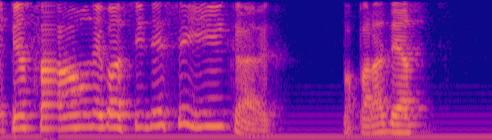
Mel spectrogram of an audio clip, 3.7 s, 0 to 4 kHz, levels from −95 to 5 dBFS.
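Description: Mains hum runs through the whole clip, a steady 60 Hz tone sitting roughly 20 dB below the speech. It comes from the power line leaking into the signal, most often through a ground loop or a transformer close to the cabling. It is heard as a constant low drone with a few low harmonics above it, present under the talking and in the pauses alike.

A call audio freeze occurs from 0.32 to 0.45 s. For about 106 ms the sound stalls and the last fragment is stretched into a brief fading buzz or hiss rather than dropping to silence. When the audio resumes it picks up exactly where it stopped, so nothing is lost, but everything after this point lands about 0.1 s later. The likely cause is late network packets draining the jitter buffer. The band stops at 4 kHz, which fits a narrowband G.711 call.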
